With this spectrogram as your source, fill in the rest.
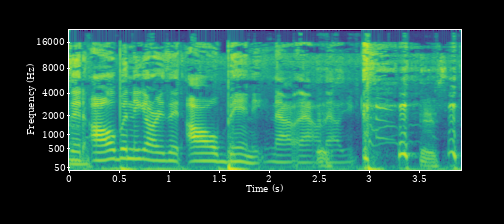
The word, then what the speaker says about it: Albany: And, is it Albany or is it Albany?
